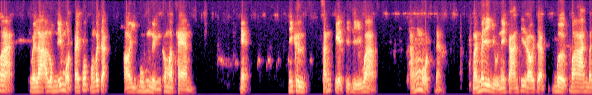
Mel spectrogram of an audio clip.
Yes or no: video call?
yes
